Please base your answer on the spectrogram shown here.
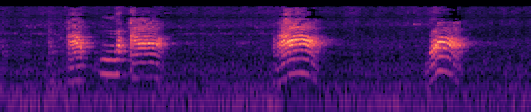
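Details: Alexandrine parakeet giving loud, rough, harmonic screeches in short bursts spaced about a second apart, each sweeping up and down, over a low background rumble.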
